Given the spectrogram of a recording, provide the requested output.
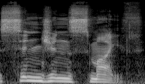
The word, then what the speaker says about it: St. John Smythe: Here's what's crazy about it is that it's spelled St. John Smith, but it's pronounced St. John Smythe.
